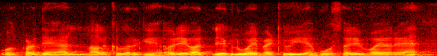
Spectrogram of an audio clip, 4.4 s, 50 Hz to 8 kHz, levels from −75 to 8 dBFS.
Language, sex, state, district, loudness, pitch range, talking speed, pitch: Hindi, male, Uttar Pradesh, Shamli, -15 LUFS, 125-130 Hz, 245 wpm, 130 Hz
